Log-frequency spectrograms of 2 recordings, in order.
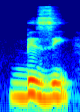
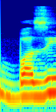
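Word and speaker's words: busy: तो सनी रेनी lucky funny और बिजी बिजी। अब इसको बजी नहीं पढ़ना है। बिजी पढ़ना है।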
